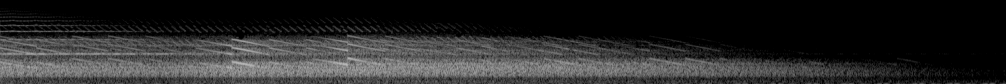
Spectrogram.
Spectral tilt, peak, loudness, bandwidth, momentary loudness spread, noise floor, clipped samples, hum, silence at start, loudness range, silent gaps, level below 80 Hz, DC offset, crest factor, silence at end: -2 dB/octave; -10 dBFS; -25 LUFS; 15.5 kHz; 19 LU; -57 dBFS; under 0.1%; none; 0 s; 15 LU; none; -60 dBFS; under 0.1%; 18 dB; 0.1 s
